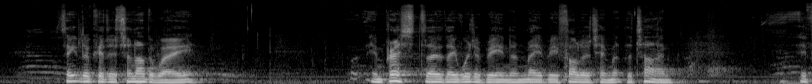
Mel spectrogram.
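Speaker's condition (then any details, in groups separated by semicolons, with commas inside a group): Parkinson's; Parkinson's exercise programmes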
